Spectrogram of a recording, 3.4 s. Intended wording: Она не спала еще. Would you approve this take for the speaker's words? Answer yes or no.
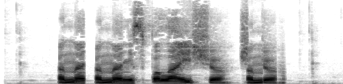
no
